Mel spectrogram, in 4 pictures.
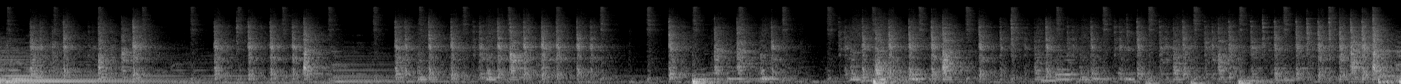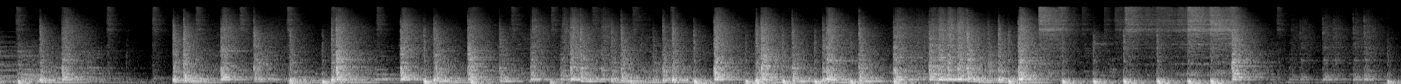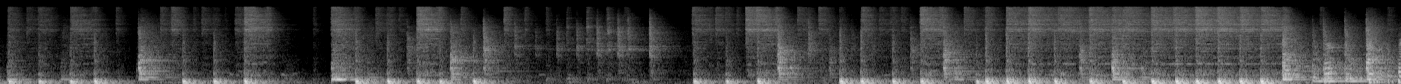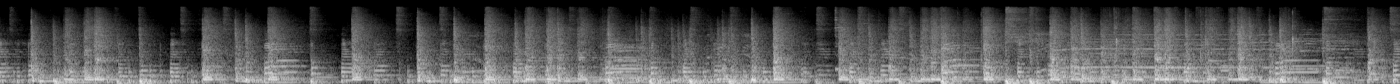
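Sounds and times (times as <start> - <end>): drum kit: 0.0 - 56.0
jazz band playing: 0.0 - 56.0.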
